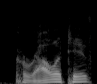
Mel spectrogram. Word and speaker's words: correlative: And as a close correlative to correlative. – You said it right the first time.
